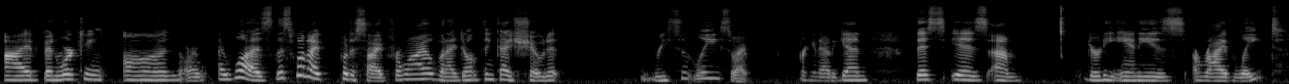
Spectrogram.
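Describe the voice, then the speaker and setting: A woman's voice: mid-range voice, a little slow, fairly bright tone. A woman chatting casually as a craft vlogger, rambling and thinking aloud as she shows her projects. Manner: rambling, thinking aloud, trailing tag questions. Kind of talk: casual chat, showing stitching projects.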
